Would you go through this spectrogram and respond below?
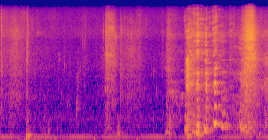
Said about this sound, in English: I was drinking water. That's why I had to spit all over my shit. That's why I stopped.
